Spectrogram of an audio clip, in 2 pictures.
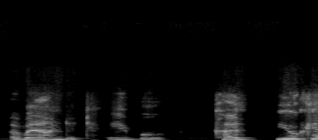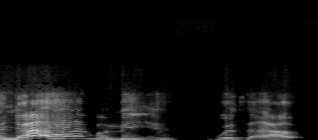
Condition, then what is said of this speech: Cerebral palsy. By me having a speech impairment that doesn't help the problem because usually when people hear a teacher, they, they think it affects your brain as well.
